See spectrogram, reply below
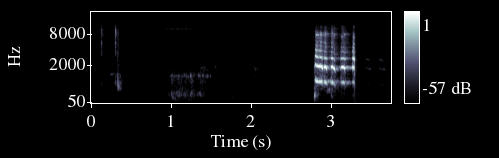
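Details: Common gallinule, a very noisy rail, giving one of its most common calls: a loud, harsh, nasal burst of about half a second, after a few faint clicks and soft chattering notes.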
